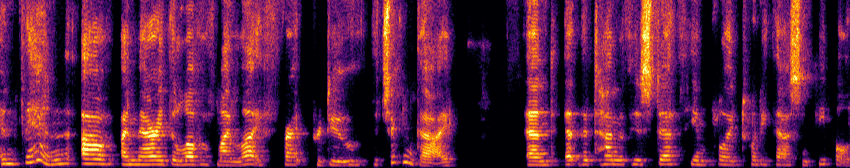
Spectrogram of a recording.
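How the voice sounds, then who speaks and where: A woman's voice sits at medium pitch and sounds somewhat breathy. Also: ordinary pitch variation, moderate pace. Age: 80s+. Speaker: businesswoman and anti-trafficking advocate. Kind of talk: podcast interview. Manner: animated.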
